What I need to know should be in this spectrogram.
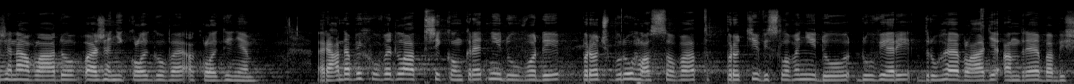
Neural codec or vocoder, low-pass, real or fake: none; 14.4 kHz; real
